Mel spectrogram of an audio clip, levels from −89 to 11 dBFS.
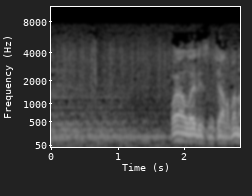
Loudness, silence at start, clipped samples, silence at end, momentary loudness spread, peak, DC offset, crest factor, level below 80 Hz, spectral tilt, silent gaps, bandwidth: -28 LUFS; 0 s; under 0.1%; 0 s; 18 LU; -10 dBFS; under 0.1%; 18 dB; -62 dBFS; -5.5 dB/octave; none; 8 kHz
